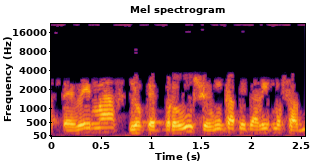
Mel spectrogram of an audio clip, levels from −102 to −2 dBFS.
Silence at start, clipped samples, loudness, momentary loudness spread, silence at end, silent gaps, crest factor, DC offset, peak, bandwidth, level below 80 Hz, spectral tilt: 0 s; under 0.1%; -17 LUFS; 3 LU; 0 s; none; 14 dB; under 0.1%; -4 dBFS; over 20 kHz; -62 dBFS; -8 dB/octave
